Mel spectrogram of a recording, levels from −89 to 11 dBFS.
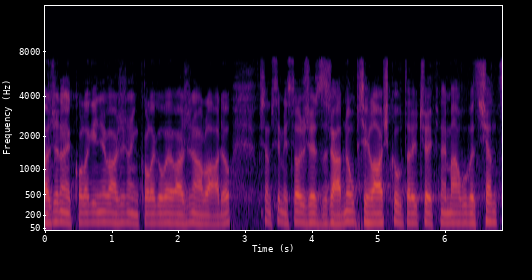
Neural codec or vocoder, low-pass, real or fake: codec, 16 kHz, 4 kbps, FunCodec, trained on Chinese and English, 50 frames a second; 7.2 kHz; fake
